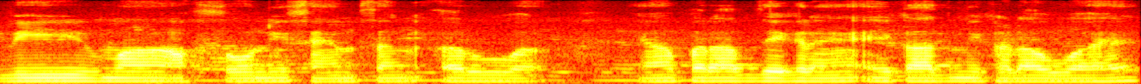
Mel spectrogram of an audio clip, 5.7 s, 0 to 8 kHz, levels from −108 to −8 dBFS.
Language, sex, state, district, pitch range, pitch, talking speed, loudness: Hindi, male, Haryana, Rohtak, 110-115 Hz, 115 Hz, 155 wpm, -19 LUFS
